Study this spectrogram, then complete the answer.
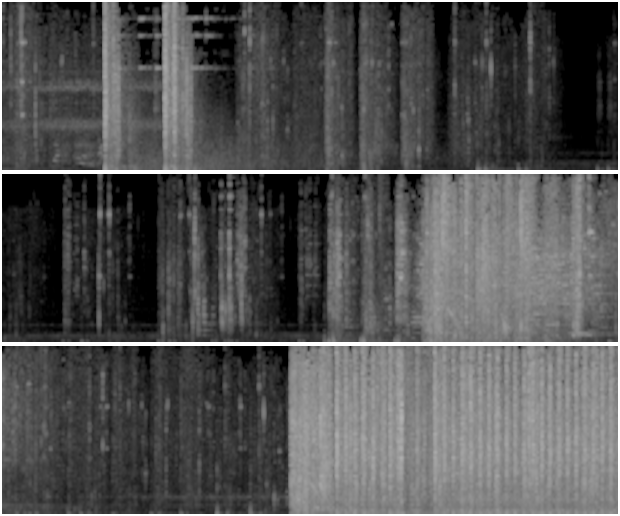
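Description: A rifle fires in sharp, loud shots and bursts.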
